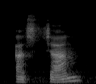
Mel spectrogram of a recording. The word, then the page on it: asjan: Aneityum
